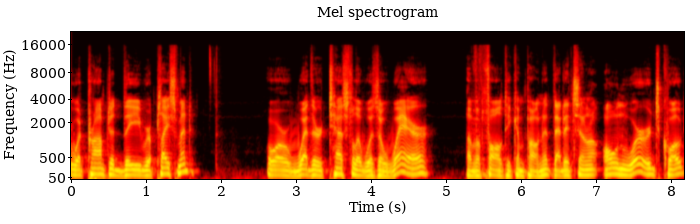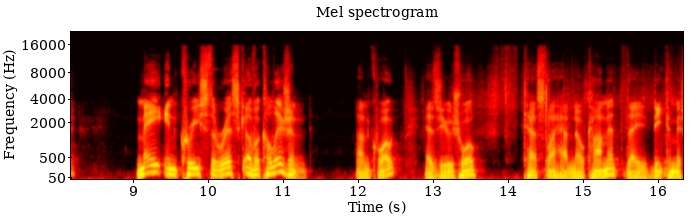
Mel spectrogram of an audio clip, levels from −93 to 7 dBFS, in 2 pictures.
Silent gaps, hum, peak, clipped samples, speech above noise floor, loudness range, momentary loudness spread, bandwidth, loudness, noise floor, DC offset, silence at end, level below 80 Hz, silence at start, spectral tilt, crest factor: none; none; -2 dBFS; under 0.1%; 39 dB; 2 LU; 8 LU; 16 kHz; -23 LUFS; -62 dBFS; under 0.1%; 0 s; -38 dBFS; 0 s; -5.5 dB/octave; 20 dB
